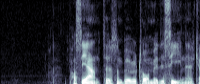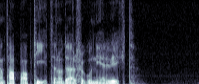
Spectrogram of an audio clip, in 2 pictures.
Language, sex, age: Swedish, male, 43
